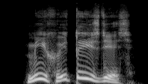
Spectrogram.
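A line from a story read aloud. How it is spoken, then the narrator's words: Joyful, smiling. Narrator (Russian): радостно улыбнулся я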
